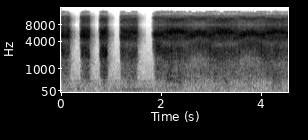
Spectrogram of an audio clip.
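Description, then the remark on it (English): Compressed air sprays in four quick, sharp bursts while cleaning grime from a keyboard, then a long, steady hiss that fades slightly at the end. The bright, airy spray sounds alone, with no voices. “Just cleaning my keyboard.”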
